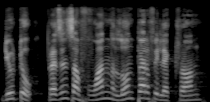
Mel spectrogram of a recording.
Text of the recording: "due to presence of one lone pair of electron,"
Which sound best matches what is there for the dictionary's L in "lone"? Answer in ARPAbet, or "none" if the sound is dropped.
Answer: L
